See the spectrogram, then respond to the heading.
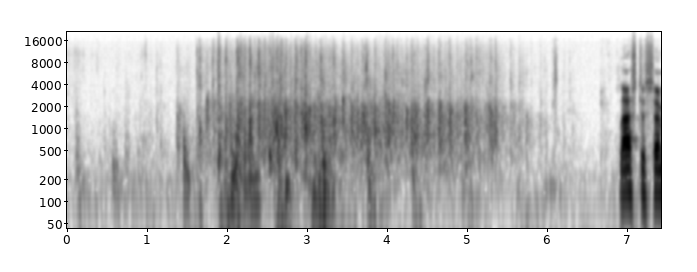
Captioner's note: applause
